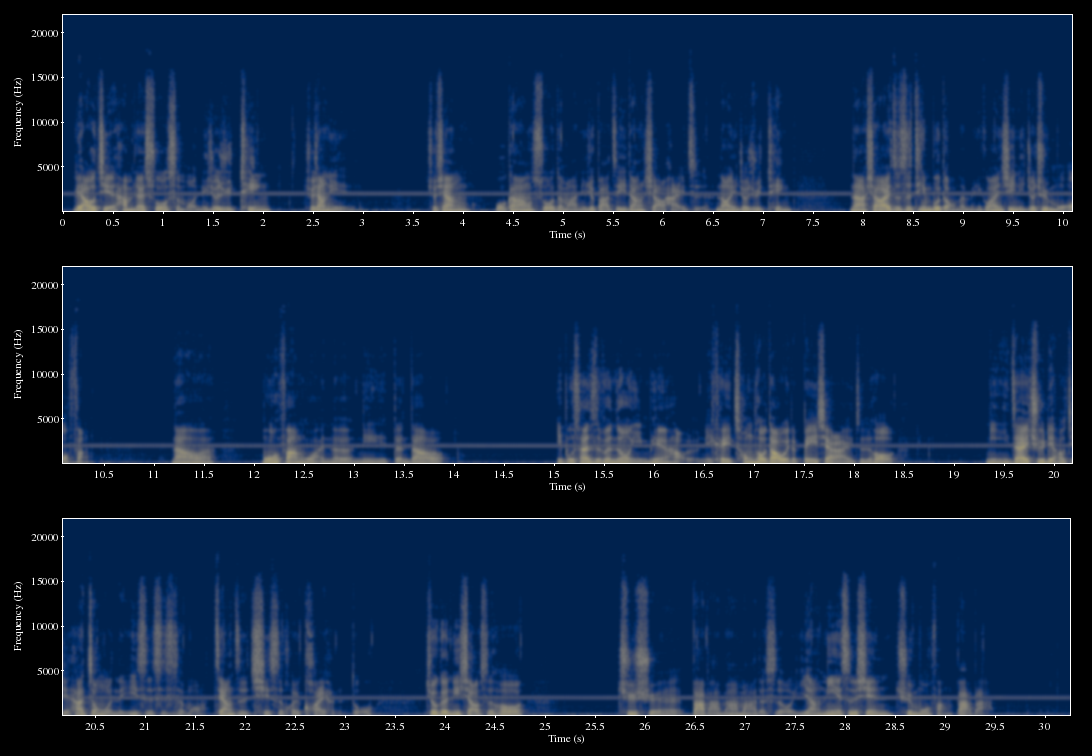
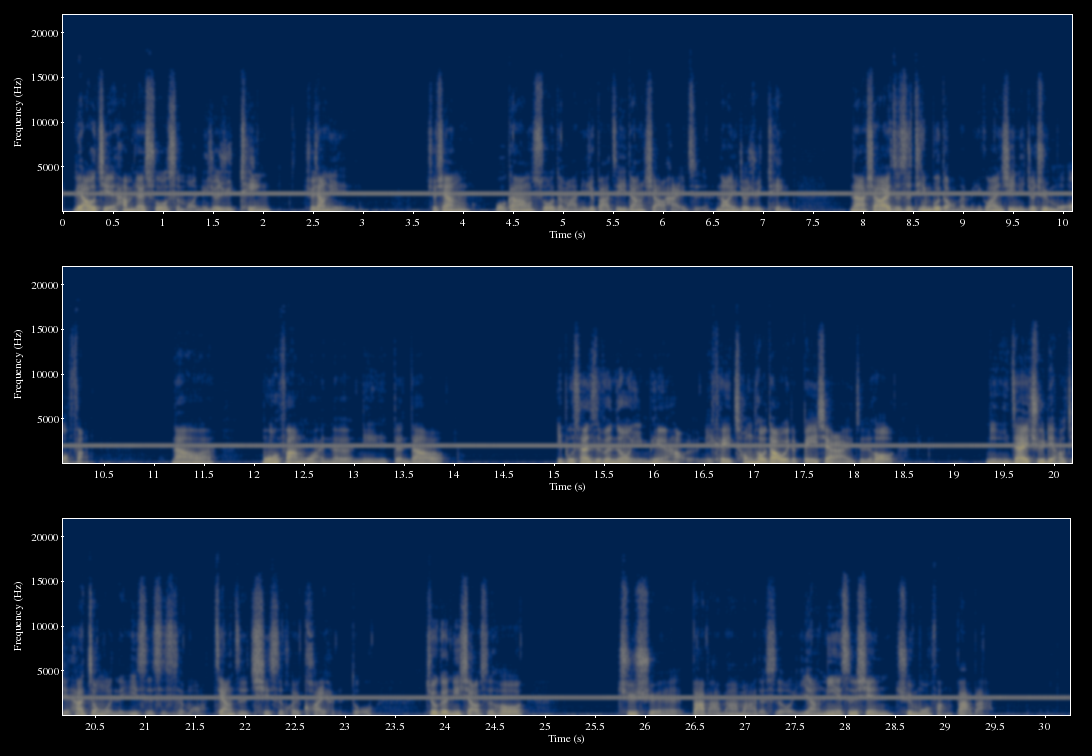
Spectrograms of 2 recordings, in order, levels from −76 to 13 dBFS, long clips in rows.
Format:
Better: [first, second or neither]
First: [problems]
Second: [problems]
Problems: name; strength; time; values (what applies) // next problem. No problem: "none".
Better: first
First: high-pitched whine; faint; throughout; 2 kHz, 25 dB below the speech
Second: high-pitched whine; loud; throughout; 2 kHz, 5 dB below the speech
